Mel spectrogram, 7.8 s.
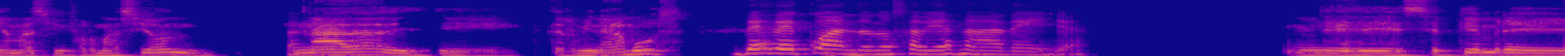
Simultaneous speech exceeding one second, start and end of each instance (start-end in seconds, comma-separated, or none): none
